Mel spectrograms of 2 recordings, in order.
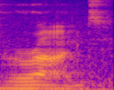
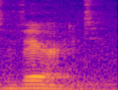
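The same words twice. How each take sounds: First: The stress is on the second syllable. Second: The stress is on the first syllable. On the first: "with emphasis on the second syllable" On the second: "as if the emphasis is on the first syllable"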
